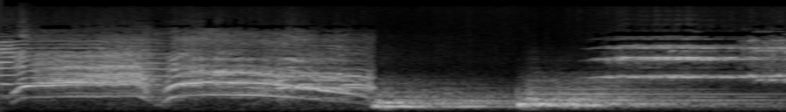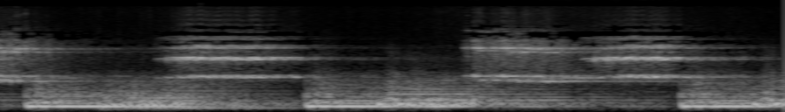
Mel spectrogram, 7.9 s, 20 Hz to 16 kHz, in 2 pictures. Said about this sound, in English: Yahoo! 20 bottles were opened and drunk. The voices got louder. The Earth laughs and shouts, echoing across the empty Martian sands.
